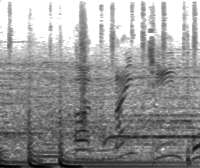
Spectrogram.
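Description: Hip-hop background music: deep bass kick hits in the first half-second, then a long held bass note with a steady high synth tone over it, under a sports commentator's voice.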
